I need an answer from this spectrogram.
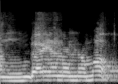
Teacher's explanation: ज्यांचं उच्चारण तोंडासहित नाकाने होतं त्यांना अनुनासिक म्हणायचं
